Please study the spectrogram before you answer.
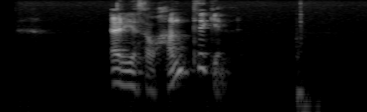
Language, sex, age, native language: Icelandic, male, 40-49, Icelandic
